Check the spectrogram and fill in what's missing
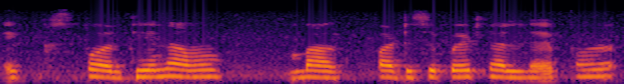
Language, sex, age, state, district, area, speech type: Goan Konkani, female, 18-30, Goa, Ponda, rural, spontaneous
